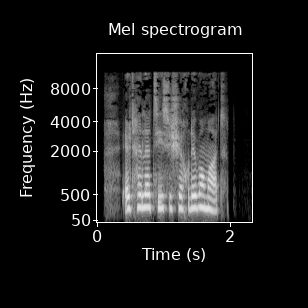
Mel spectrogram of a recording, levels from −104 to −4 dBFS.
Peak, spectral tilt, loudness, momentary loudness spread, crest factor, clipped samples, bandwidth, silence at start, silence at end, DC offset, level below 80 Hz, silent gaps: -6 dBFS; -4.5 dB/octave; -20 LUFS; 5 LU; 16 dB; under 0.1%; 11.5 kHz; 0.15 s; 0.45 s; under 0.1%; -76 dBFS; none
